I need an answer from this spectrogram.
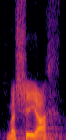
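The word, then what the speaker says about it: Mashiach (מָשִׁיחַ): How do you say Messiah in Hebrew? Mashiach, that's right.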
